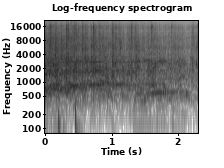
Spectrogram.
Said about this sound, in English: And a big round of applause for Donal Gleeson.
